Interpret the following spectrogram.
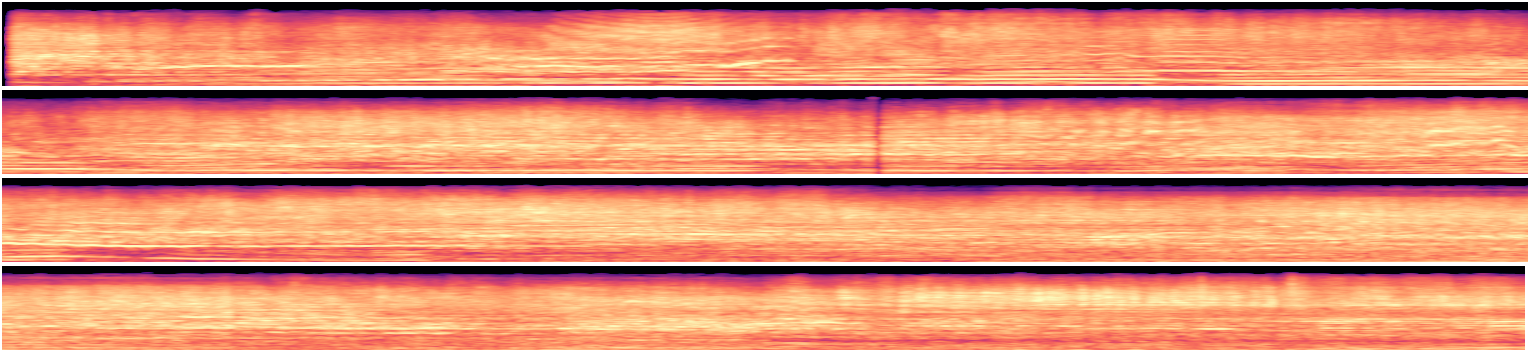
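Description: A car's engine revving hard and holding high revs while its tyres squeal and skid through donuts. The engine note steps up and down and falls away about sixteen seconds in.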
